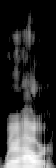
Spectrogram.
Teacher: 诀窍就是你前面的 wear 念得短一点，舌头不要卷到底，那你的 our 要完整的发音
